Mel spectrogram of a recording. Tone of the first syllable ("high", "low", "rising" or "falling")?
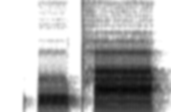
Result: low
